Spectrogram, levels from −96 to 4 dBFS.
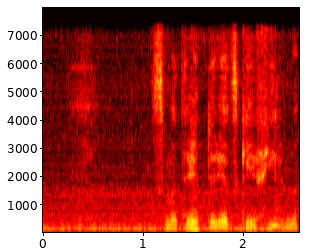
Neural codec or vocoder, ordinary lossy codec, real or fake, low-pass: vocoder, 22.05 kHz, 80 mel bands, HiFi-GAN; none; fake; 7.2 kHz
